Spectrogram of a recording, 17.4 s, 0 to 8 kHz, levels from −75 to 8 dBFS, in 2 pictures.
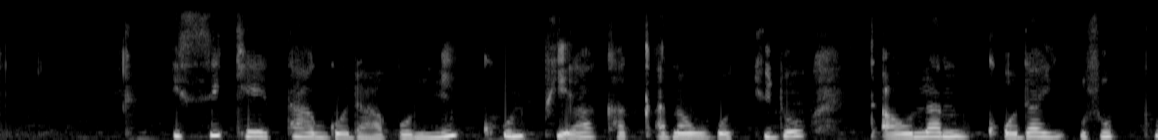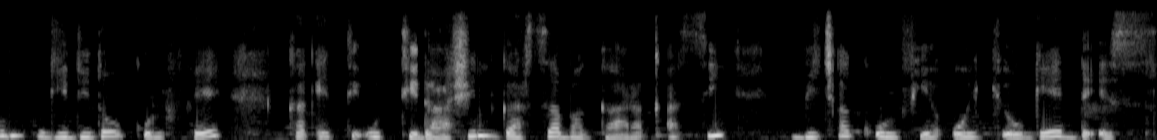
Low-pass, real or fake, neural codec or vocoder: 7.2 kHz; fake; vocoder, 44.1 kHz, 128 mel bands every 256 samples, BigVGAN v2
